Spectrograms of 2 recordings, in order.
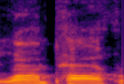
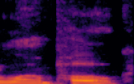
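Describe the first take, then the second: First: Lompoc ending in "pock"; first pronunciation option. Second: Lompoc ending in "poke"; second pronunciation option. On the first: Host checking the town's name, Lompoc said as "LOM-pock". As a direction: say Lompoc with a short "ah" in the last syllable. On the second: Host offering the other town pronunciation, Lompoc said as "LOM-poke". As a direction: say Lompoc with a long "oh" in the last syllable. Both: Shown as a demonstration. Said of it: "Is it Lompoc or Lompoc?".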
